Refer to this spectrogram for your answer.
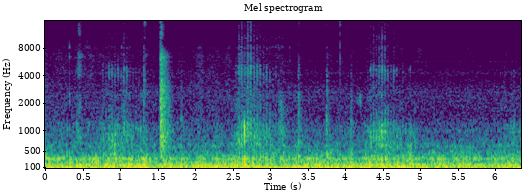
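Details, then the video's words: Deep, even rumbling snore from Shion the house cat, whose snoring is described as unique and like a human child's, with faint breathy puffs scattered over the low drone. "うちの猫のイビキが超独特すぎる【まるで人間の子供のような猫】A cat with a unique snoring sound"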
